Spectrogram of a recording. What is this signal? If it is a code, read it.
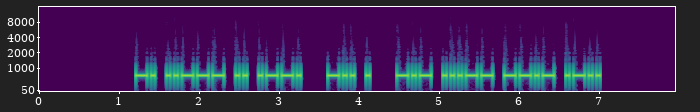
Morse code, heard as a keyed tone, about 25 wpm, 700 Hz. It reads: N2IP DE K3QL
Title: USA Callsign DE Callsign - 4 Characters - 25wpm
